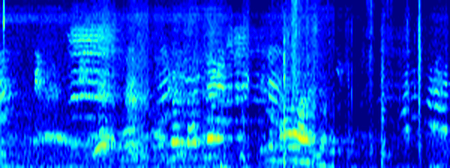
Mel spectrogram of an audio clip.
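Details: Black goat on a village farm at midday, frightened and running off as a herd of wild boars comes close. Wavering, nasal bleats rise and fall in short bursts, mixed with excited human voices and some rustling.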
